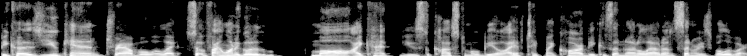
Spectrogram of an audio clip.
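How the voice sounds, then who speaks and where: Against a quiet background, the speech races along at a very fast pace with fairly even intonation. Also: woman, fairly high pitch for a woman. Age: 70s. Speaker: city council member. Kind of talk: council meeting report. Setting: council chamber, cablecast meeting. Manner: casual, chatty.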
